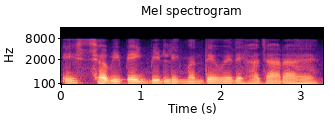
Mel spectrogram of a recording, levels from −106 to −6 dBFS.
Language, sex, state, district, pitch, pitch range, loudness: Hindi, male, Assam, Kamrup Metropolitan, 110 Hz, 105-115 Hz, -17 LUFS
